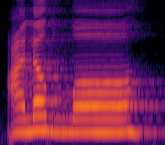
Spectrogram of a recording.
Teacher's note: jadi kalau wasal lamnya enggak ada alifnya Jadi pendek alallah lam pada lafaz Allah dibunyikan secara tafkhim karena huruf sebelumnya lam berbaris fathah maka dibacanya tebal la pangkal lidah naik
